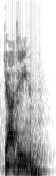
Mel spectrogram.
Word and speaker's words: Jardine: A lot of people tend to put more emphasis on the je, which makes me sound kind of exotic and French. – Oh, how do you say it? – Jardine.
